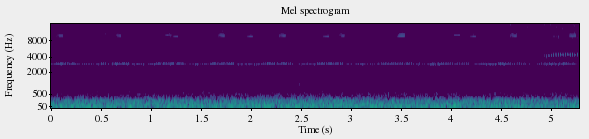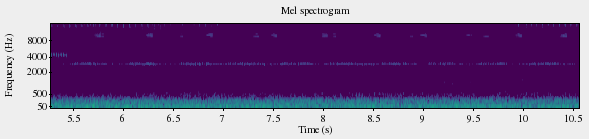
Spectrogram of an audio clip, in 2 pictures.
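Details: Countryside insects calling at night: a piercing steady trill holds constant while tiny high ticks repeat irregularly, with one short brighter buzz midway; low-frequency rumble fills the background.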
